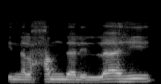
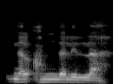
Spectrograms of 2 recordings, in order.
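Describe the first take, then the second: First: The final word ends with a short vowel. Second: The final word ends on a bare consonant. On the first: "boleh kita menyebut" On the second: "atau kita kita baca"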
